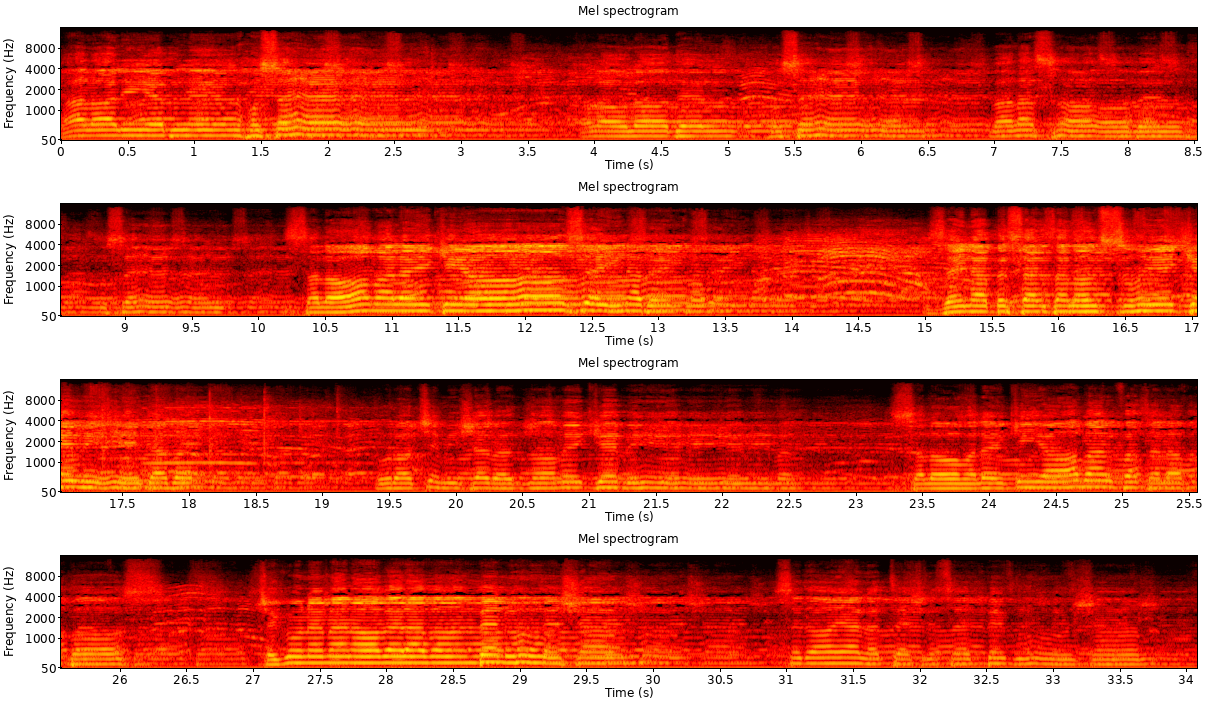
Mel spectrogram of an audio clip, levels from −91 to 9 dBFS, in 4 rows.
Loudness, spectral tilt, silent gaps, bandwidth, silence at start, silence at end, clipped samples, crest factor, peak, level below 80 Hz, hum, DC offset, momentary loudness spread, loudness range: -25 LUFS; -4 dB/octave; none; 15 kHz; 0 s; 0 s; under 0.1%; 20 dB; -6 dBFS; -46 dBFS; none; under 0.1%; 16 LU; 10 LU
